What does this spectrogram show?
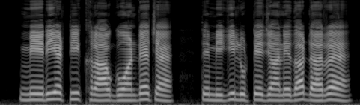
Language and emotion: Dogri, fearful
